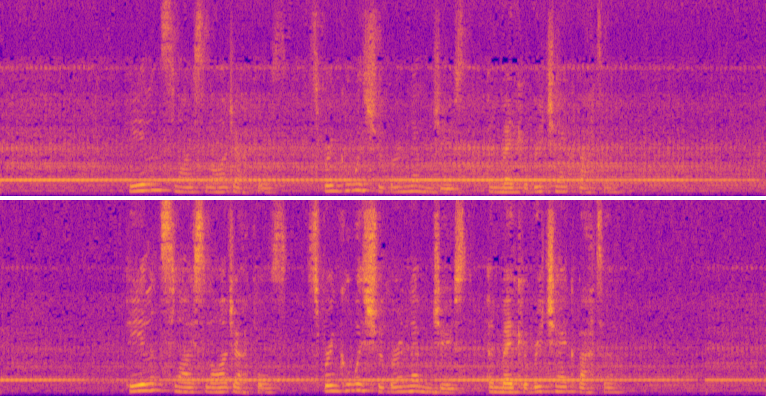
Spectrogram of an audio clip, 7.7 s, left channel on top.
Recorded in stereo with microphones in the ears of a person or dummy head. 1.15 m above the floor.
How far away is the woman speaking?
About 1.5 m.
